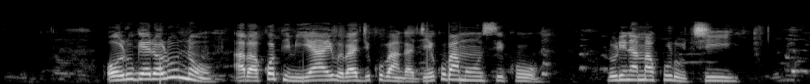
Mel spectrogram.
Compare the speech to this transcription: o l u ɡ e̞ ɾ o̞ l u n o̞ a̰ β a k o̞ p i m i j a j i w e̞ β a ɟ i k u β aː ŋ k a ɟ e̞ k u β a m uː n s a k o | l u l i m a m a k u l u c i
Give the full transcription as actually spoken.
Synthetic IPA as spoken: o l u ɡ e̞ ɾ o̞ l u n o̞ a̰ β a k o̞ p i m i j a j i w e̞ β a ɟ i k u β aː ŋ ɡ a ɟ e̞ k u β a m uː n s i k o | l u l i n a m a k u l u c i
